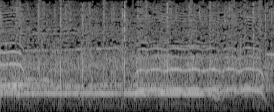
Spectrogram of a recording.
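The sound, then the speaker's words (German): A crowd at a gathering against the AfD applauds the organizers steadily for a few seconds, a dense wash of clapping with sustained, slightly wavering whistle-like tones riding on top, fading at the end. “Es schaut großartig aus, toll, dass ihr alle hier seid, aber vor allem vielleicht mal ein Applaus an die, die das Ganze hier organisiert haben.”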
